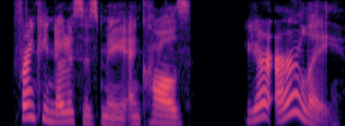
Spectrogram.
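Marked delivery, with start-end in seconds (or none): 2.5-3.3 sweet, cute, high-pitched southern twang. Narrating a story, Frankie notices the narrator and calls out in a cute southern twang. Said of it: "in a cute southern twang".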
